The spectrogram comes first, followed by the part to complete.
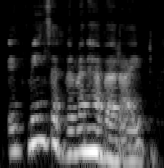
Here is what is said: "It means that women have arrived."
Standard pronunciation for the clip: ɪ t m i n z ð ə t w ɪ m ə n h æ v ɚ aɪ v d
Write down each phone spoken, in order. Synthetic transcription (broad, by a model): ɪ t m i n z ð ə t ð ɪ m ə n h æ v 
